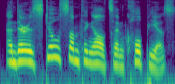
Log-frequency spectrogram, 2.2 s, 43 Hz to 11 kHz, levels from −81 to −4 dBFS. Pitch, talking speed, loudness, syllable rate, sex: 180 Hz, 190 wpm, -16 LUFS, 6.4 syllables/s, male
